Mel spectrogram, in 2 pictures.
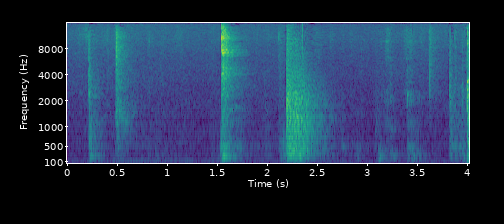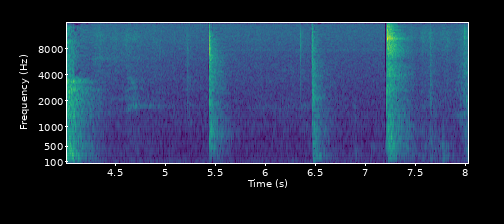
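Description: Glue-pull paintless dent repair puller yanking on the fender and snapping its glue tabs free, the dents popping back out of the car's sheet metal. About nine sharp pops come at irregular intervals, the loudest about two seconds in.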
